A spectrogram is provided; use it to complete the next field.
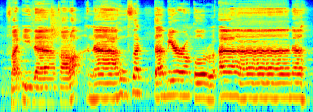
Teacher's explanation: حمزہ ساکن ہے جس کو جھٹکا دے کر پڑھیں گے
